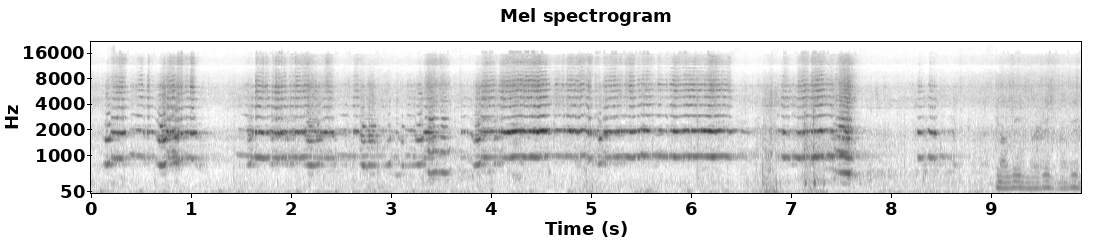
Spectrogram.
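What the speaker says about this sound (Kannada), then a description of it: "ನವಿಲು ನವಿಲು ನವಿಲು ನವಿಲು" Peacocks near Turahalli Forest in Bengaluru give loud, repeated honking calls in short harmonic bursts, several in a row, close by, with people talking around them.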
